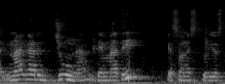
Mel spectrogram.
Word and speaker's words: Nagarjuna: Y desde hace 3 años Daniel es director del centro Nagarjuna, lo voy a pronunciar así, Nagarjuna, se escribe Nagarjuna con J, pero se pronuncia Nagarjuna de Madrid, que son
